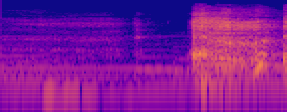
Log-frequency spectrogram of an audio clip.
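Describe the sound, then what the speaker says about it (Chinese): A child coughs after a vaccination, a short throat-clearing build-up followed by a single sharp, close cough indoors at home. "你不要对着那样子咳嗽，"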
